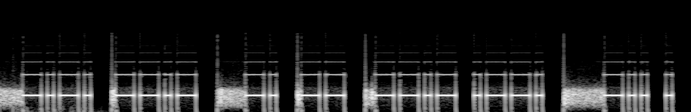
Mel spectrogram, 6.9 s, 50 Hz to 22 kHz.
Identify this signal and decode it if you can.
Morse code, heard as a keyed tone, about 19 wpm, 1650 Hz. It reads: CQ NMQP DE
